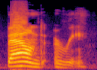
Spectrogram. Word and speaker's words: boundary: though it's by itself it's not stress boundary the stress is still on the first syllable boundary so we don't say bound avery we sound bound every but rule for still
